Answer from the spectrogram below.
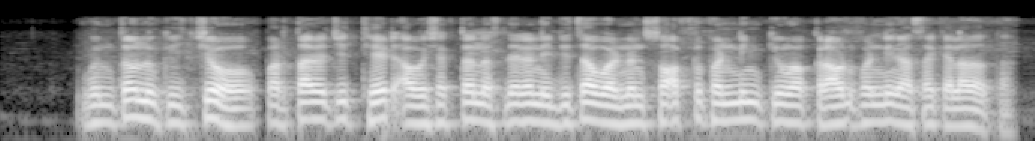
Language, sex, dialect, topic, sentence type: Marathi, male, Southern Konkan, banking, statement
